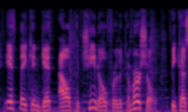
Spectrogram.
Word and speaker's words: Pacino: they can get al pacino for the commercial because his name rhymes with duncancino somehow al ends up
